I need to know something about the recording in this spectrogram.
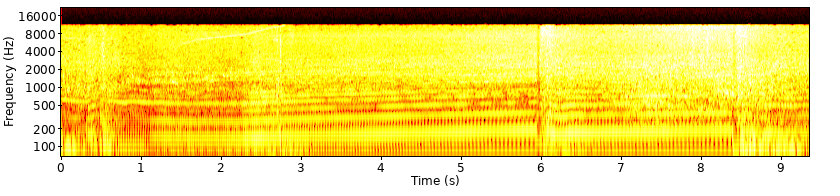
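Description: A racing car engine roars and climbs in pitch as it speeds up through the gears.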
